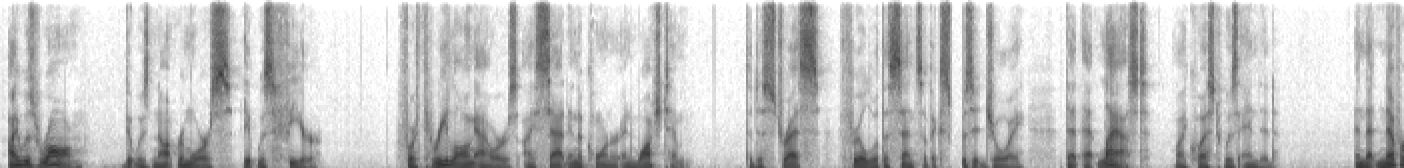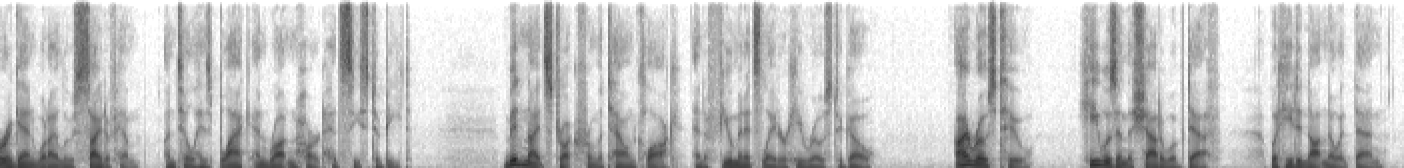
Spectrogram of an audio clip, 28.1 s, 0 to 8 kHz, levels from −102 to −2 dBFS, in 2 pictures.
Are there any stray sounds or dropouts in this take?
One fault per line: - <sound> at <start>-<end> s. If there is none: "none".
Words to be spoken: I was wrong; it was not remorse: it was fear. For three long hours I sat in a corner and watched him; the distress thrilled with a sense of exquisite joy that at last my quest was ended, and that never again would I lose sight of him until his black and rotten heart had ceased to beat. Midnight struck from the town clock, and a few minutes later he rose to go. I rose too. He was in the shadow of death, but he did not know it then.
- dropout at 9.5-9.6 s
